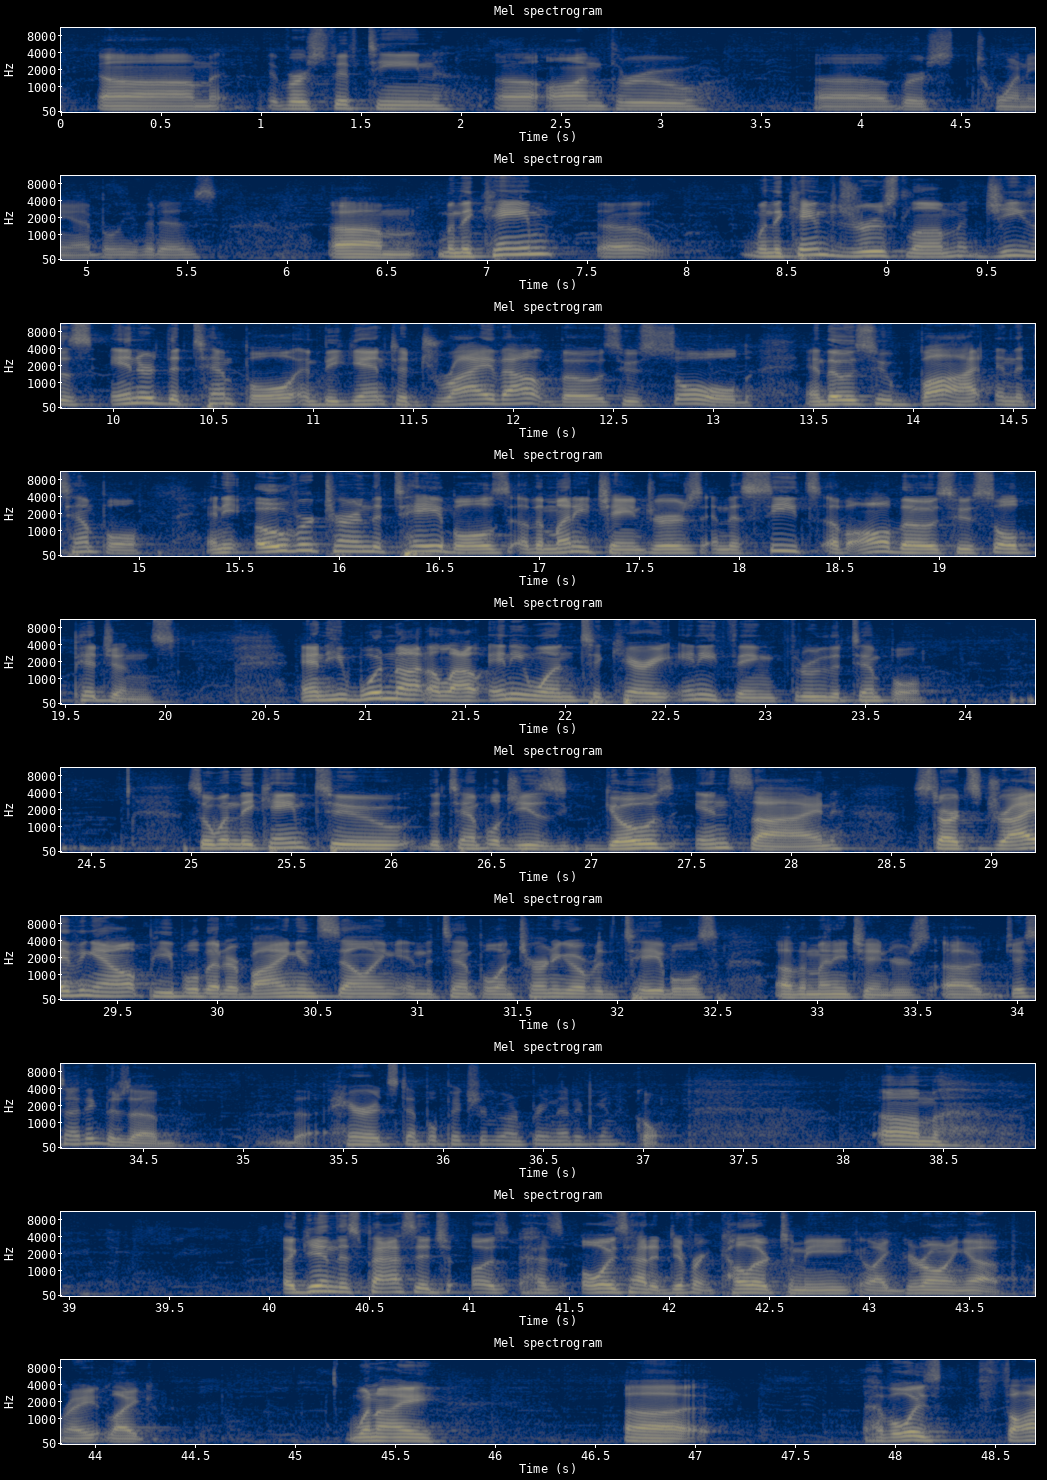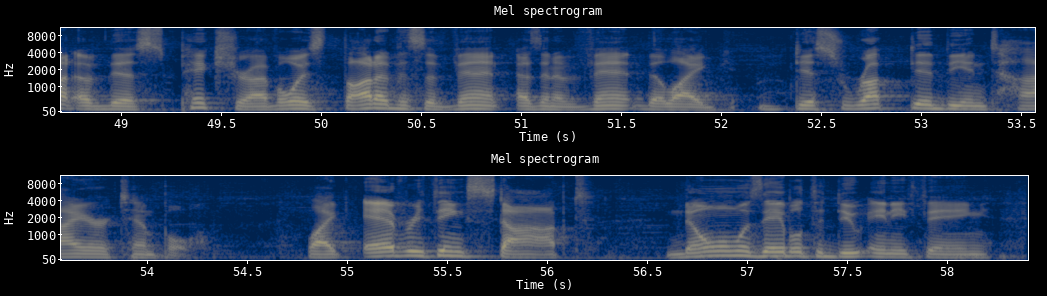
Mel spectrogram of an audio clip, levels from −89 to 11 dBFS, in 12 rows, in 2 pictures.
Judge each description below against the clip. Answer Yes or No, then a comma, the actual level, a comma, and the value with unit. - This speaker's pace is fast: No, average, 180 wpm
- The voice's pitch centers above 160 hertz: No, medium, 140 Hz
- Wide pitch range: No, average, 4.4 semitones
